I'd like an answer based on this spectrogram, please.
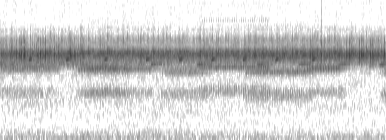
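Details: Tree frogs calling at night in a North Carolina backwoods swamp: a dense, continuous high trilling chorus, overlaid by lower, buzzy, drawn-out calls from other frogs that rise and fall in overlapping waves, with no pauses.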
